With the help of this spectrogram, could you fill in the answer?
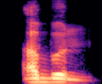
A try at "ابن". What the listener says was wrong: با پہ تشدید نہیں لگنی چاہیے.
